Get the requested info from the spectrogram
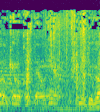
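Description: A man's low voice speaking, with a short click about a second and a half in.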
